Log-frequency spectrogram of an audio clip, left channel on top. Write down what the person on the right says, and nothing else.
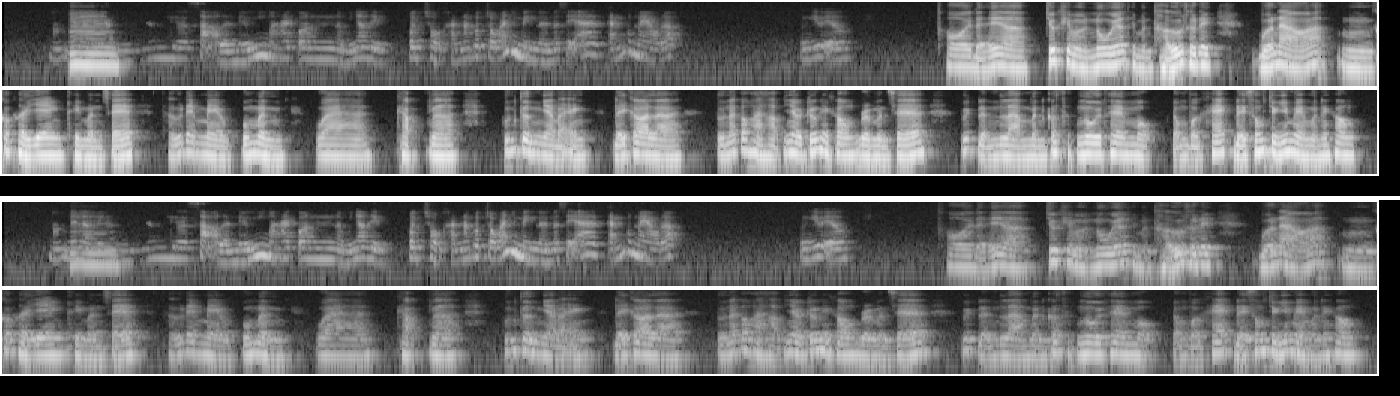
Đó, nên
là mình đang sợ là nếu như mà hai con ở với nhau thì con chó khả năng con chó như mình là nó sẽ cắn con mèo đó có nghĩ vậy không
Ừ.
